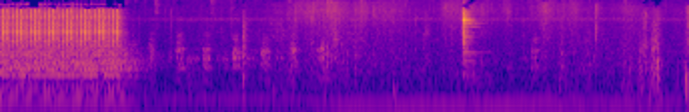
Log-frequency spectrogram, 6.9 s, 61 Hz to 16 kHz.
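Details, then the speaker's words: 1974 Jeep CJ5 rock crawler revived after sitting, key turned to accessory: the electric fuel pump gives a harsh, fast buzzing whir for about a second, then stops. It is running dry with no fuel, and the inline fuel filter is also bone-dry. "so that so the fuel pumps working its that that's the sound of a dry fuel pump though"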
